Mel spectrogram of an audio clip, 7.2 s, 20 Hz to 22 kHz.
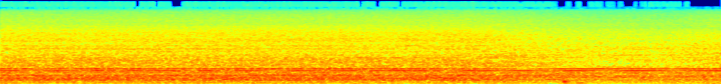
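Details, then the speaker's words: Antminer restarted with new 6,000 RPM fans (replacing 3,000 RPM), much quieter, exhaust piped through the wall: a smooth, constant airy rush with a faint steady tone, no ticking or wobble. Normal running. "I just started it back up. New fans, as you can tell, it is much quieter."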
